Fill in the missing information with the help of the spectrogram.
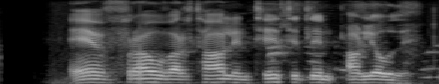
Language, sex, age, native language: Icelandic, male, 13, Icelandic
